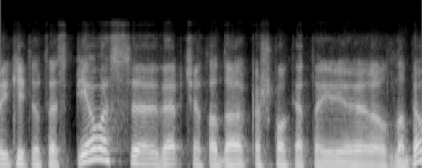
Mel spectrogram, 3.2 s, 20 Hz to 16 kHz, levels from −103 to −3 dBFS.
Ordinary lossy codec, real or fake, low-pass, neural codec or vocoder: Opus, 32 kbps; fake; 7.2 kHz; codec, 16 kHz, 2 kbps, FunCodec, trained on Chinese and English, 25 frames a second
